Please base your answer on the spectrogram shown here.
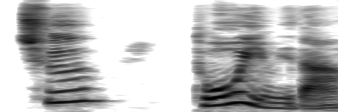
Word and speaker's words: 추도: 답은 추도입니다. 혹시 높을 탁 보고 탁 발음하지 않으셨어요?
